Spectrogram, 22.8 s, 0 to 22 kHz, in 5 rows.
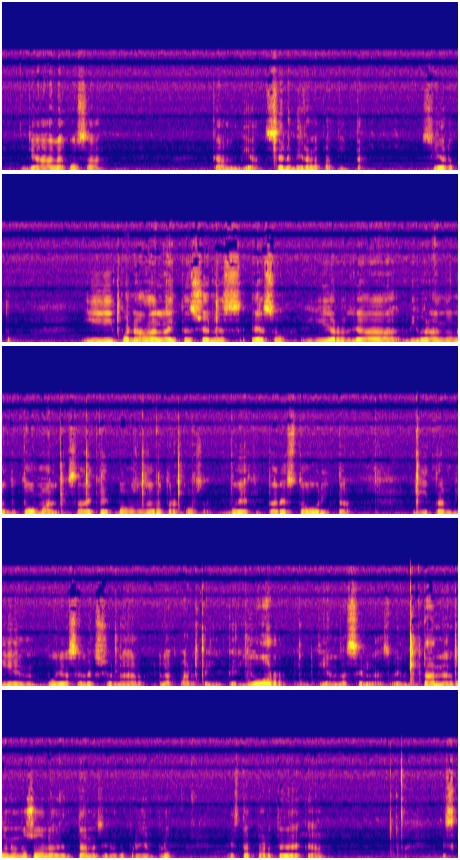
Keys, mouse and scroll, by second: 2.7 Tab, 3.0-5.0 middle drag, 5.3 scroll up 2, 5.7 shift+middle click, 6.4 shift+scroll up 2, 6.8 shift+middle click, 7.5-10.0 shift+middle drag, 10.0 ctrl+z, 11.7 ctrl+middle click, 15.0 alt+shift+middle click, 17.0 shift+scroll up 2, 17.8 2, 18.7 shift+click, 20.2-22.1 shift+drag, 22.4-22.8 shift+scroll down 2.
